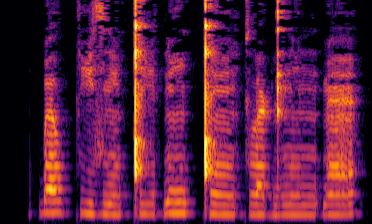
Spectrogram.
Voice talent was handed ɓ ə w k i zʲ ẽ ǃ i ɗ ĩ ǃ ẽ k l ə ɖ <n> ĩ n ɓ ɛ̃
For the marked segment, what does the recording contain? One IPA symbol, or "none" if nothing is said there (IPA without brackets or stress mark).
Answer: n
